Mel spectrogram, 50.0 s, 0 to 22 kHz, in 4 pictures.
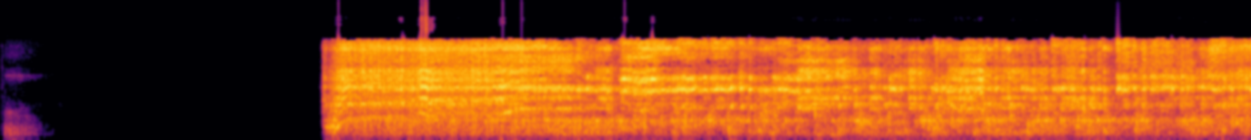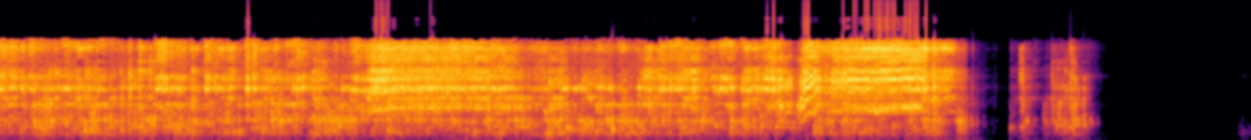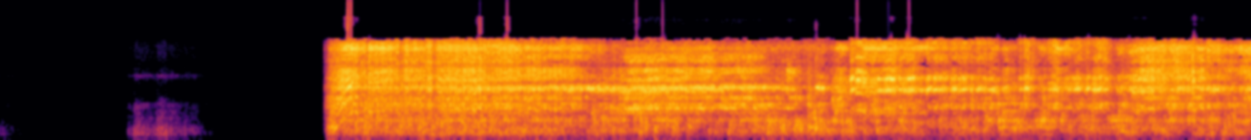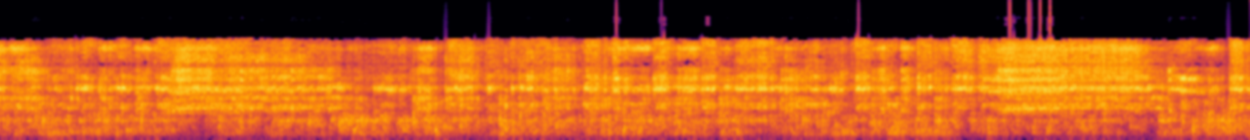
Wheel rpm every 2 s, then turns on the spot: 0, 20, 170, 230, 230, 230, 230, 230, 230, 230, 170, 30, 0, 0, 130, 230, 230, 230, 230, 230, 230, 240, 240, 230, 230.
22-24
